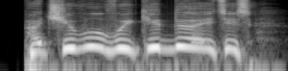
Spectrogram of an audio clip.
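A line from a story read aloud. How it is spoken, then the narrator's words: Sob. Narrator (Russian): всхлипнул Колька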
